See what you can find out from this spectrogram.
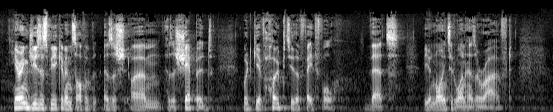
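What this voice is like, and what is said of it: Sick-sounding, slightly off voice. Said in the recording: “I'm sick, as you can hear. ... My voice is a bit funny, and I'm on the verge of coughing”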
